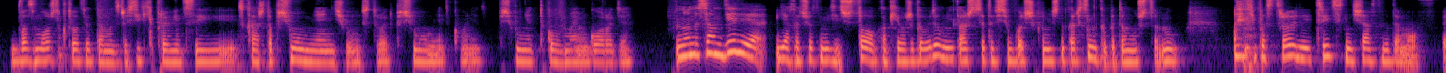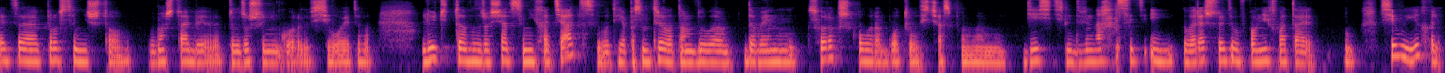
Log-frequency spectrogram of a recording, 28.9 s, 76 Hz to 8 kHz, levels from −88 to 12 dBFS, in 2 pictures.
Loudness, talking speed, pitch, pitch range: -18 LUFS, 185 wpm, 170 Hz, 160-185 Hz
